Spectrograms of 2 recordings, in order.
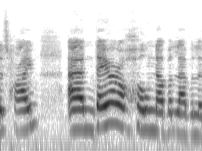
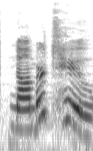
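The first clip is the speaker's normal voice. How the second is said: light, put-on touch of American accent. Speaker introducing the next item, little put-on American accent. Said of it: "throws in the little American accent there with number two".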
